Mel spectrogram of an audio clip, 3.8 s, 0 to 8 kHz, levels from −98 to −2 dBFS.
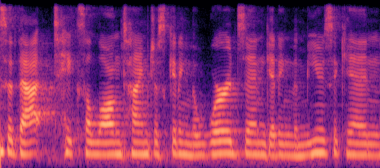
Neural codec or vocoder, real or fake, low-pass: none; real; 7.2 kHz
